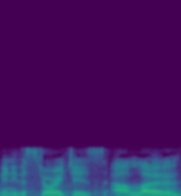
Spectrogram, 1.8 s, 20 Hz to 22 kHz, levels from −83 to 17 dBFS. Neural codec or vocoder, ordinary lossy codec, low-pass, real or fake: codec, 16 kHz in and 24 kHz out, 1 kbps, XY-Tokenizer; MP3, 32 kbps; 5.4 kHz; fake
